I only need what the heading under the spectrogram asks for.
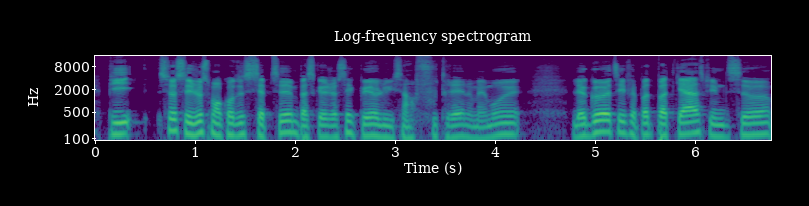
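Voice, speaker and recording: With a Quebec accent, a man at medium pitch speaks at a fairly quick pace with fairly even intonation, the sound dry and close with no echo. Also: very clean recording, silent background. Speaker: podcast host. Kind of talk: casual chat.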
